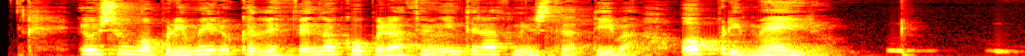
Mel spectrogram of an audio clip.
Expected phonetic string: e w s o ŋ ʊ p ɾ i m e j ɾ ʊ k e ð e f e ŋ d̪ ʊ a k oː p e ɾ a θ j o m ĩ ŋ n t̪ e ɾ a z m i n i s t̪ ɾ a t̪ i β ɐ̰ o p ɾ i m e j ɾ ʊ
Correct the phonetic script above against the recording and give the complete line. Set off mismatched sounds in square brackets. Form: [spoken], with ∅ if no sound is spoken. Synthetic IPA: e w s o ŋ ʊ p ɾ i m e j ɾ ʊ k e ð e f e [n] d̪ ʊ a k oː p e ɾ a θ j o [ŋ] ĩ [∅] n t̪ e ɾ a [ð] m i n i s t̪ ɾ a t̪ i β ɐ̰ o p ɾ i m e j ɾ ʊ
